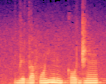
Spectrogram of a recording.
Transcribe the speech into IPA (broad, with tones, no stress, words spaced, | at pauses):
de˨da˨fɔ̃˨˦ jĩ˦˨ ɾĩ˨ kɔ˨˦ d͡ʒɛ̃˦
